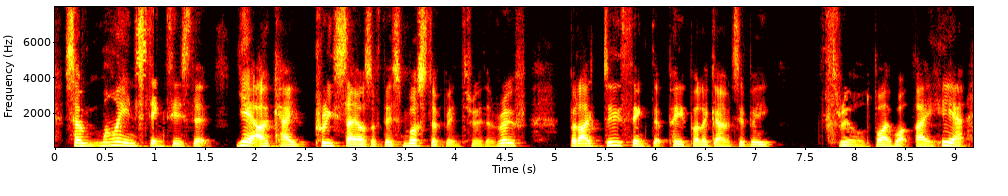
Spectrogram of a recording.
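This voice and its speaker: A man hosting a podcast in casual discussion, talking enthusiastically and discursively. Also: a little high. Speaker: podcast host.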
